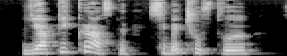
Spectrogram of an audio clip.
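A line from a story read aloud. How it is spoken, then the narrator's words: Sharp. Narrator (Russian): сказала резко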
